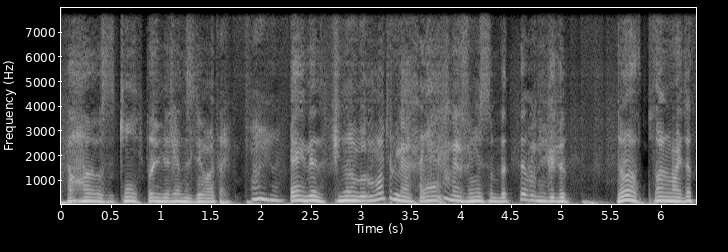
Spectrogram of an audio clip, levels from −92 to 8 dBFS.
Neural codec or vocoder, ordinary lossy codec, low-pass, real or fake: codec, 16 kHz, 1 kbps, FreqCodec, larger model; none; none; fake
